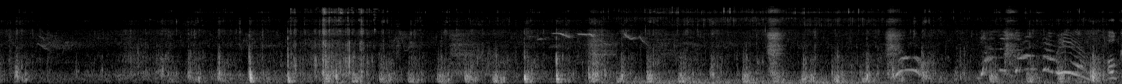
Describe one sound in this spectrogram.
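Footsteps thud on hollow wooden stairs and boards.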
